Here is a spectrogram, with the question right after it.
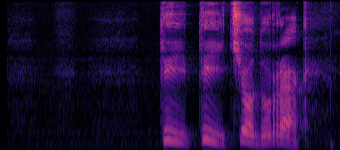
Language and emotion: Russian, angry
